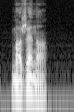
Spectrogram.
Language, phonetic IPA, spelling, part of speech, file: Polish, [maˈʒɛ̃na], Marzena, proper noun, Pl-Marzena.ogg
